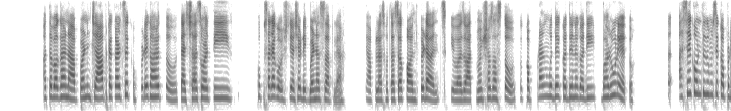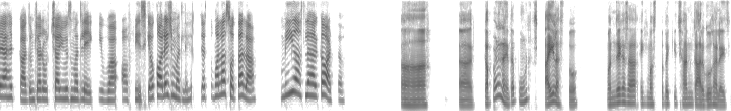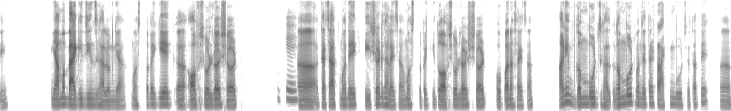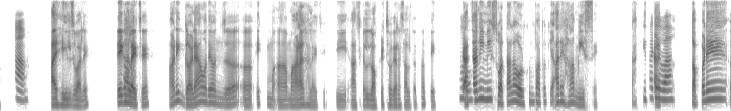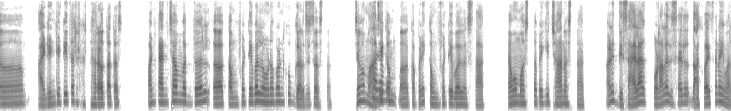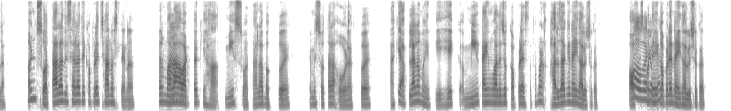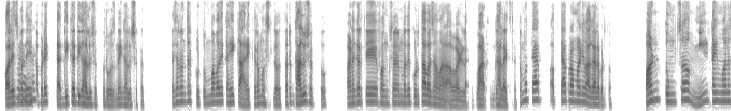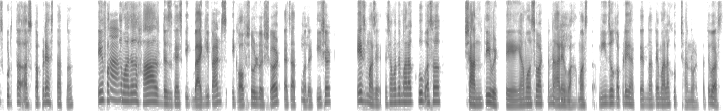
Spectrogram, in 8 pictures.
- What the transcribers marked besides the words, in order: in English: "कॉन्फिडन्स"; in English: "ओपन"; in English: "ट्रेकिंग"; in English: "आयडेंटिटी"; in English: "कम्फर्टेबल"; other background noise; in English: "फंक्शनमध्ये"
- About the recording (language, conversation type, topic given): Marathi, podcast, कोणत्या कपड्यांमध्ये आपण सर्वांत जास्त स्वतःसारखे वाटता?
